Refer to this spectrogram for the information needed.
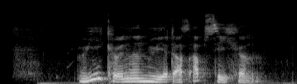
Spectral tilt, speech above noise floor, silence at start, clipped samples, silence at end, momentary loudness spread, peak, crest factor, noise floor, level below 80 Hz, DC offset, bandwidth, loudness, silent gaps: -8 dB/octave; 23 dB; 0.4 s; under 0.1%; 0.35 s; 8 LU; -4 dBFS; 16 dB; -41 dBFS; -48 dBFS; under 0.1%; 10.5 kHz; -19 LUFS; none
